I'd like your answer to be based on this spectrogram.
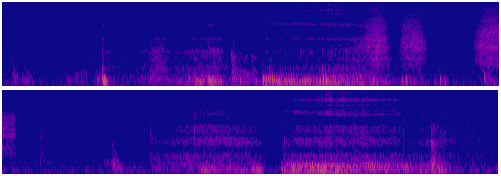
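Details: Basset Hound snoring during sleep: rough, rumbling breaths with snorting noises through the nose, repeating irregularly.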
